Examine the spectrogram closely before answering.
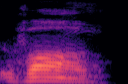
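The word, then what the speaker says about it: וו: So it's V as in Vogue. So it's really V. How to read Vogue? So the word, the shape Vav is really pronounced V, like Vogue. That is it, pronunciation. So here in this side, it's pronunciation. This is pronunciation. So according to the old Hebrew word today, those who, the owner of the word, I mean, so it's a V. So don't change it into W.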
